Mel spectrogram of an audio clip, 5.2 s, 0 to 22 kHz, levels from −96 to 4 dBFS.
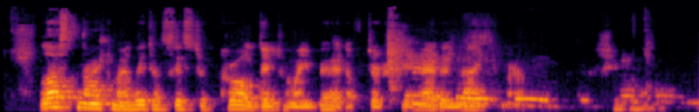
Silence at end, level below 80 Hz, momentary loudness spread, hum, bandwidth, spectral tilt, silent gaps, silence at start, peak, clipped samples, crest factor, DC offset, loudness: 0 s; -60 dBFS; 18 LU; none; 16 kHz; -7 dB/octave; none; 0.15 s; -2 dBFS; under 0.1%; 18 dB; under 0.1%; -19 LUFS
